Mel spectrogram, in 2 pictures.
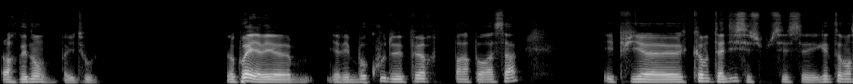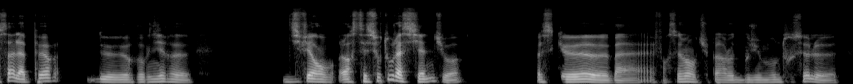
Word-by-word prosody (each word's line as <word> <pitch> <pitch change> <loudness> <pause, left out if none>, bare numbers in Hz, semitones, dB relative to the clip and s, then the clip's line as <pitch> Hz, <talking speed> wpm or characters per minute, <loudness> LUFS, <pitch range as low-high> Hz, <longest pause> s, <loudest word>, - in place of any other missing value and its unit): Alors 115 -1 0
que 120 - 0
non, 120 -3 0
pas - - -8
du 105 - -4
tout 105 0 -8 1.3
donc 120 +2 -1
ouais, 160 -2 +11
il - - +9
y - - +7
avait, 115 0 +7 0.2
hem, 110 0 -9 0.2
il 115 - -11
y - - -1
avait 115 0 -2
beaucoup 130 +6 -3
de 125 -3 +1
peur 135 +2 -1 0.2
par 120 - -2
rapport 115 -1 -2
à 115 - -1
ça - - -1 0.8
et 120 - -4
puis, 120 +1 -1
heu, 115 0 +6
comme 150 -2 +2
tu 135 - +1
as - - +5
dit 145 +4 -4
c'est 150 -5 -4
sup 115 0 -7
c'est 115 - -7
c'est 110 0 -6
exactement 125 +3 -2
ça, 125 - 0
la 120 -3 +5
peur 150 +6 -2 0.3
de 110 -2 -2
revenir, 120 +4 -5
heu, 105 -3 -4 0.9
différent. 120 0 +1
Alors 120 0 +1
c'était 135 - -2
surtout 165 - -1
la 155 - +8
sienne 130 +1 +1
tu 155 - -8
vois. 100 +1 -4 0.7
Parce 115 -1 -5
que, - - -7
heu, 115 -3 +5
bah, 95 0 -5
forcément 125 0 -3
tu - - -14
pars 105 - -6
à 105 - -5
l'autre 100 0 -5
bout 105 - -10
du 105 0 -6
monde 110 +1 -7
tout - - -13
seul, 135 -1 -4
heu, 95 -3 -6
115 Hz, 220 wpm, -25 LUFS, 110-125 Hz, 1.3 s, ouais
